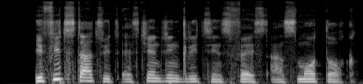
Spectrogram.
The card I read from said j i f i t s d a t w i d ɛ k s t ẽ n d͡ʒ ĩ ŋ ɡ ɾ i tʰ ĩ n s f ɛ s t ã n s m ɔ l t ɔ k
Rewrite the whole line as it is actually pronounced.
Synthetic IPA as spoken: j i f i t s t a t w i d ɛ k s t͡ʃ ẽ n d͡ʒ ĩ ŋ ɡ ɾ i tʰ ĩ n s f ɛ s t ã n s m ɔ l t ɔ k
